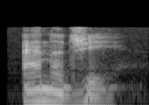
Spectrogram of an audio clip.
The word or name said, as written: anergy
